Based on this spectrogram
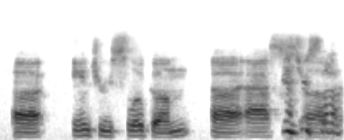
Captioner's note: laughs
